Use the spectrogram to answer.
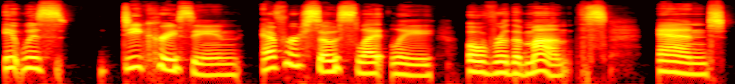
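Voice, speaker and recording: A middle-aged woman chatting anecdotally as a podcast guest, thinking aloud in a halting way. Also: medium pitch, expressive, clean tone, dry recording, studio quality. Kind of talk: casual anecdotal chat. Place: indoor lounge studio, on sofa. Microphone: podcast microphone on boom arm.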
